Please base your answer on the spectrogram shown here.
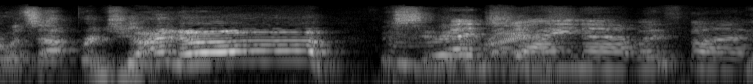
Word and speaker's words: Regina: The city Regina with fun. The city that rhymes with fun.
